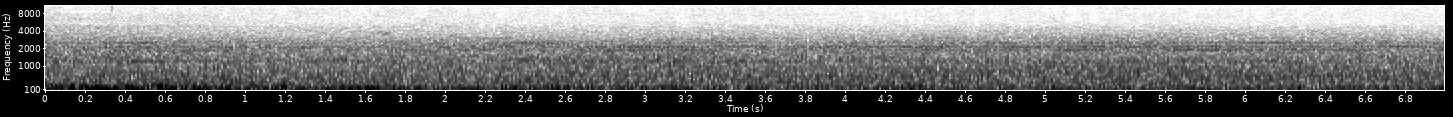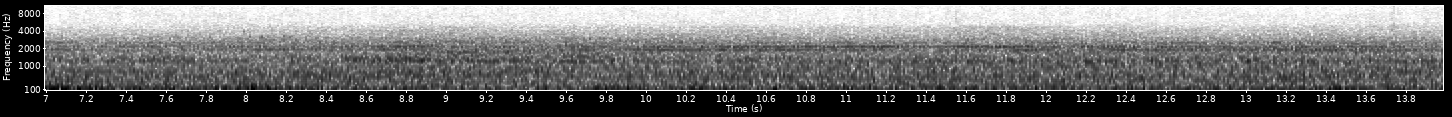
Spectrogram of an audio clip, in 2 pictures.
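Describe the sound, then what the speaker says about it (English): ATR turboprop airliner arriving at Christchurch Airport from Invercargill, a steady distant propeller drone and engine rumble holding evenly throughout with no voices. "next arrival, another ATR coming in from Invercargill, the NZ5702"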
